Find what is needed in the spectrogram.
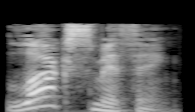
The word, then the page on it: locksmithing: British English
